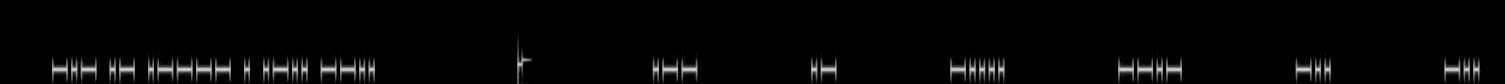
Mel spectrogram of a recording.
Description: Morse code, heard as a keyed tone, about 25 wpm, spaced as for 11 wpm, 700 Hz. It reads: KA1ELZ WA6QDD
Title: USA Call Signs - 6 Characters - 8x Character Spacing - 25wpm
